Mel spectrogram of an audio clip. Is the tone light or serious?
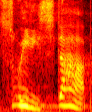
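light. It is said lightly, almost teasingly.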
